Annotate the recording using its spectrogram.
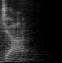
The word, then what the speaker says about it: JWT: That's JWT for a JavaScript web token, but it's pronounced or a JSON web token, but it's pronounced JOT.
